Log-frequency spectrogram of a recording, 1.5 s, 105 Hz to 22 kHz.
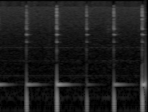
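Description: A wooden drumstick pulled from a stick bag is tapped five times close to a microphone to check its pitch for matching a pair. Each tap gives a short, dry knock with a clear, medium-pitched tone around 395 Hz that rings only briefly. The stick has a very clear, medium pitch.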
